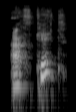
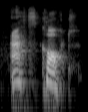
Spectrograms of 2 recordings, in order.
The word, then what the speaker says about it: Ascot: hi Elliot one question isn't Ascot pronounced ask it no Ascot ass ass as in and then caught as in a baby's caught Ascot there you go everyone saved apps caught Ascot put them together you get Ascot you can't yeah that's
